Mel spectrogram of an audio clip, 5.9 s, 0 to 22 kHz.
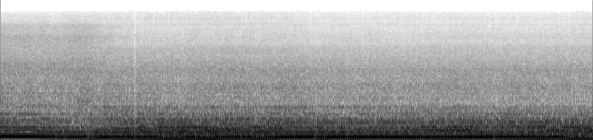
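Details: Nissan A31 Cefiro started after reassembly following repair of a fuel leak, engine very cold: steady low rumble with even idle beat, no ticking or puffing from the manifold; normal cold idle, oil pressure good.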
